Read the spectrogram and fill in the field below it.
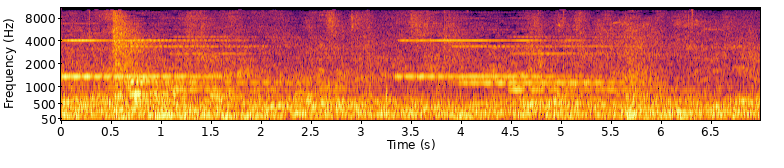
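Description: A parliament session bell, called for by the chair as deputies are asked to register with their cards before a debate, rings continuously for several seconds, a steady, shrill metallic ringing with a buzzing edge, holding an even loudness with no pauses and no voices over it.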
